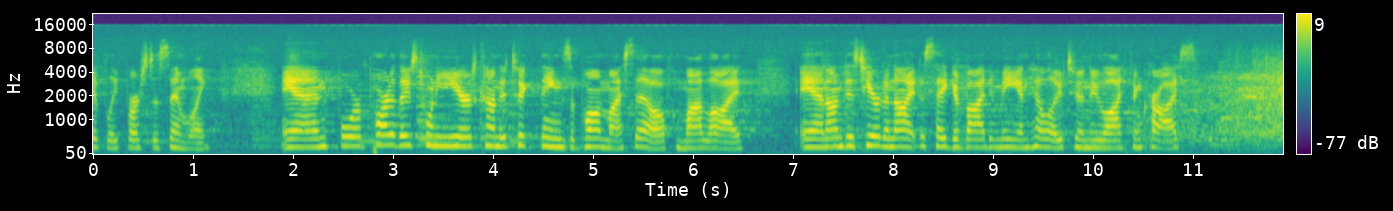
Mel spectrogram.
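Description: A young woman speaks with feeling into a microphone, heard through loudspeakers in an echoing room.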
